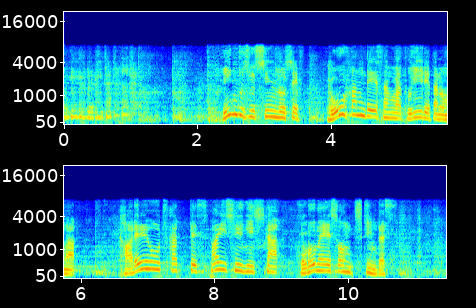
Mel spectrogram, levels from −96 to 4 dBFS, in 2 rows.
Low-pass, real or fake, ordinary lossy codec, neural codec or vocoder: 7.2 kHz; fake; Opus, 24 kbps; codec, 24 kHz, 1 kbps, SNAC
